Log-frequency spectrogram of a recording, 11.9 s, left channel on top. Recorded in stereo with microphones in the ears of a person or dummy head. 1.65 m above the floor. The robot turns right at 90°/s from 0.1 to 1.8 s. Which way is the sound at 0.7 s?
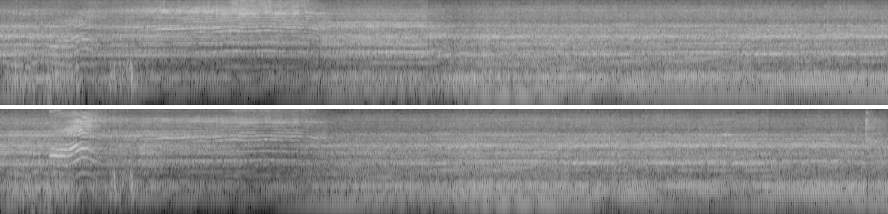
90° right.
